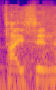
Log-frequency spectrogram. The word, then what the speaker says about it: Tyson: So yes, this does look like this is gonna be Tyson versus Zombie, which 2 weeks ago I learned it's pronounced Tyson, like the chicken.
